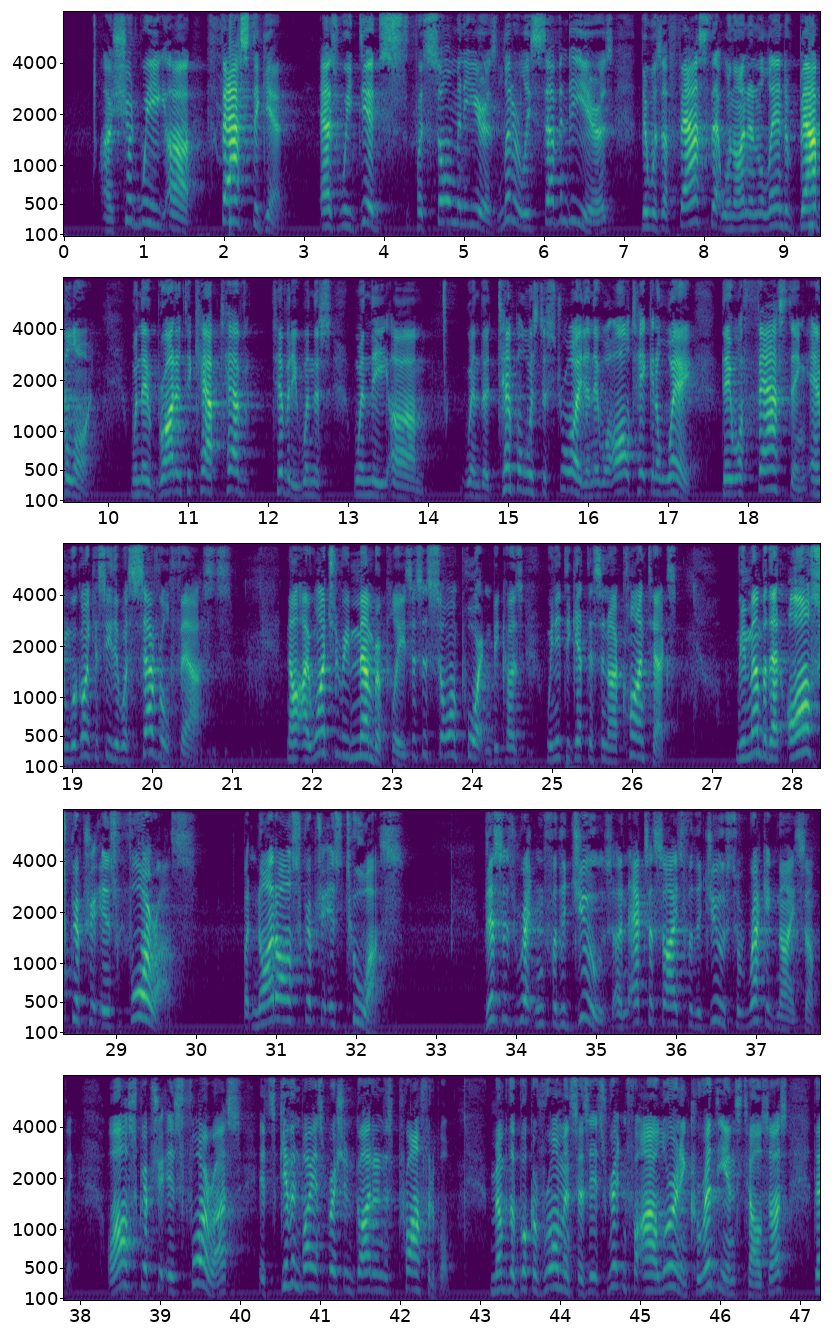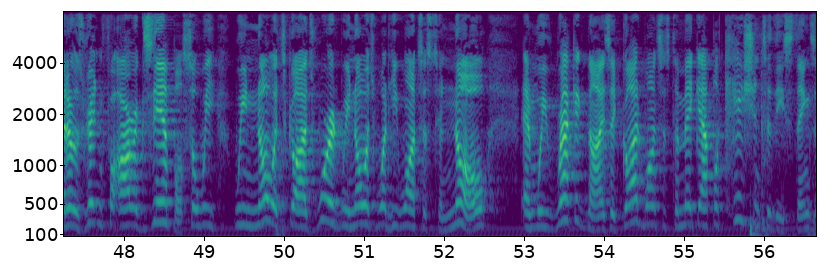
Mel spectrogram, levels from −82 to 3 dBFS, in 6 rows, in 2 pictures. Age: 50-69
